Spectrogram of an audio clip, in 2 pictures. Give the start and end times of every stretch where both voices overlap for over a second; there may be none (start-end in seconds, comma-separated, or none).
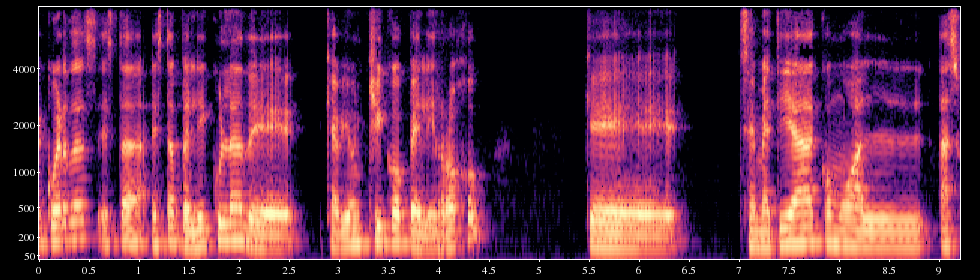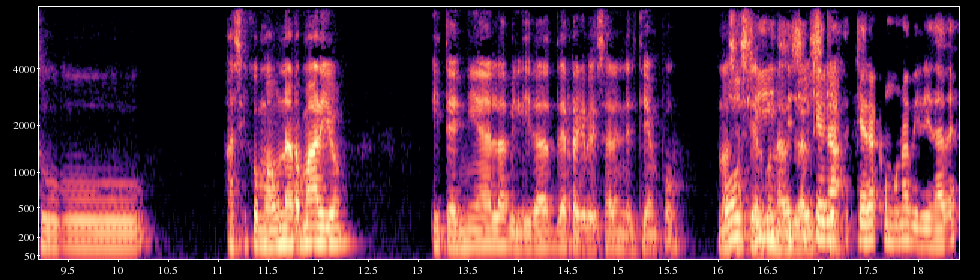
16.0-17.4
